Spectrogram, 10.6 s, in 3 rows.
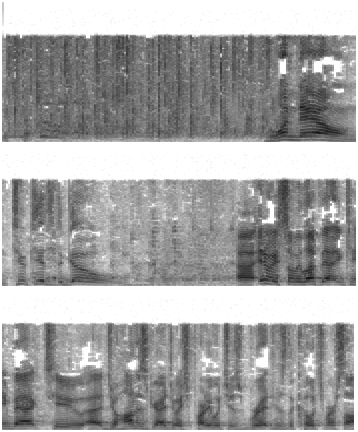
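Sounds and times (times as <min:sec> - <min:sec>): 
laughter: 0:00.0 - 0:01.6, 0:03.8 - 0:06.7
small group clapping: 0:00.0 - 0:03.2
speech: 0:02.6 - 0:10.5.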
